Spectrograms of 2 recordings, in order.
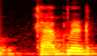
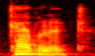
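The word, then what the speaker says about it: cabinet: कैबिनेट को कैबिनेट pronounce किया जाता है, कैबिनेट। इसमें जो मिडल ई साउंड है ये थ्रो द एलिजन डिसअपीयर हो जाता है।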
